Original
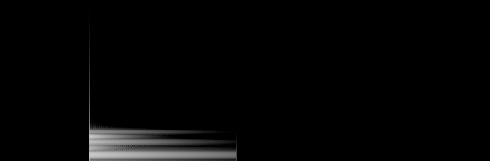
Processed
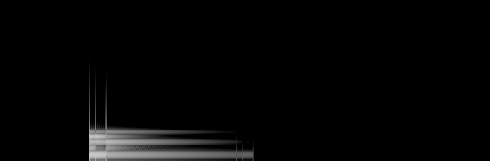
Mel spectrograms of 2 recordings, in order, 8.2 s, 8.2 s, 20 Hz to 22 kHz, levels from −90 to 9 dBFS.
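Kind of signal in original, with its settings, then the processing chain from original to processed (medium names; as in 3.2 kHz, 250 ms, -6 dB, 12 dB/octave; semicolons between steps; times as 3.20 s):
additive tone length 2.45 s, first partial 130 Hz, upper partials -8/-4.5/0.5/-19 dB, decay 4.20 s, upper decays 1.00/2.18/1.02/2.35 s, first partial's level -12 dB
low-pass 1 kHz 6 dB/octave; on a send: loudspeakers at several distances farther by 35 m -8 dB, 94 m -7 dB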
